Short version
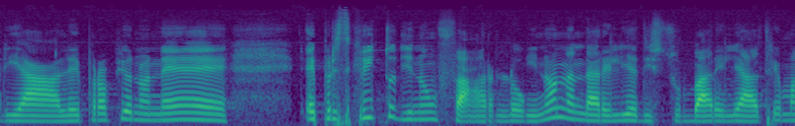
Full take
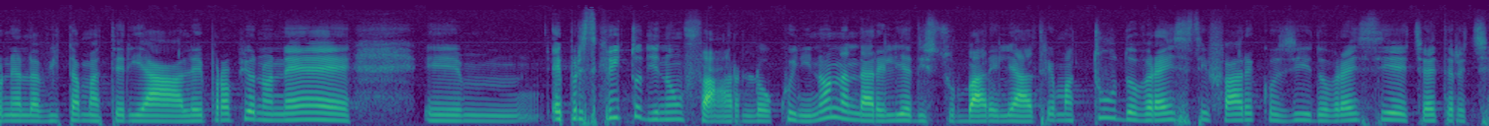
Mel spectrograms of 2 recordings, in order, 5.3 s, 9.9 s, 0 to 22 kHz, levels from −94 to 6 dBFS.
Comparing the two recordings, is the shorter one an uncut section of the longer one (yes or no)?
no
